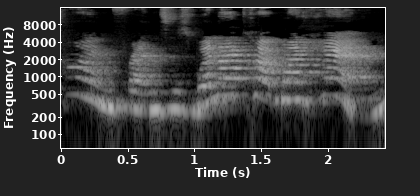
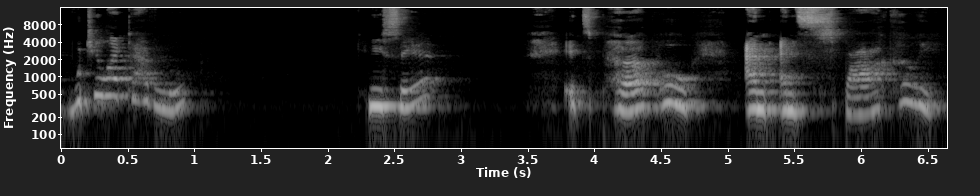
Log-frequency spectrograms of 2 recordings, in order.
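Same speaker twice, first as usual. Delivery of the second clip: usual speaking voice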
